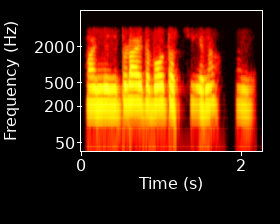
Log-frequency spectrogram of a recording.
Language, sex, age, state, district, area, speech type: Punjabi, female, 45-60, Punjab, Hoshiarpur, urban, conversation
